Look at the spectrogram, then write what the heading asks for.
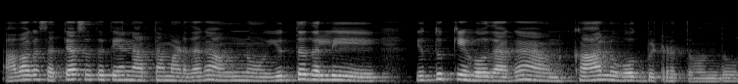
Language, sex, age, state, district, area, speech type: Kannada, female, 45-60, Karnataka, Koppal, rural, spontaneous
